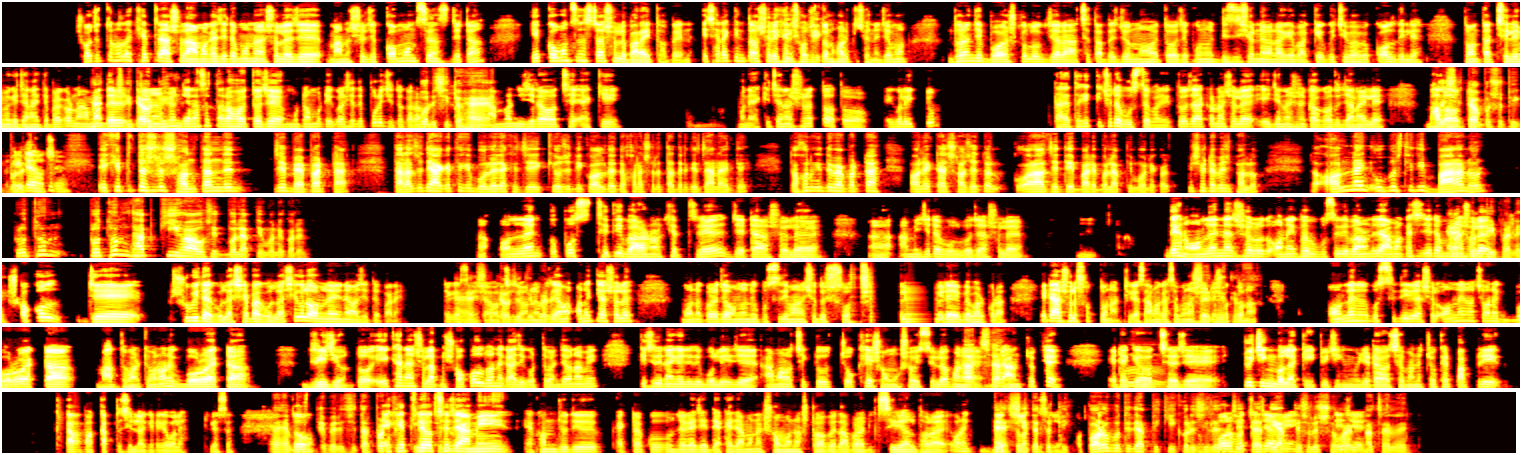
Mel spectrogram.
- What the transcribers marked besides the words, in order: other background noise; sneeze; tapping; in English: "region"; in English: "twitching"; in English: "twitching"; sneeze
- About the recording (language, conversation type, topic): Bengali, podcast, নিরাপত্তা বজায় রেখে অনলাইন উপস্থিতি বাড়াবেন কীভাবে?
